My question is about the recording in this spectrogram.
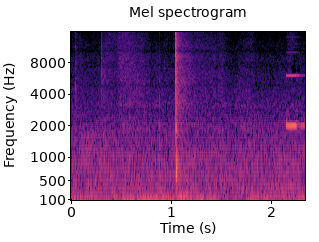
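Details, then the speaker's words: Panasonic air purifier at power-up beeps twice and won't run because the tilt-sensor magnet is missing; refitting the magnet makes it run. "điện lên, máy kêu tít tít. Đấy. Bấm không chạy, loa bấm không chạy thì đây."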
